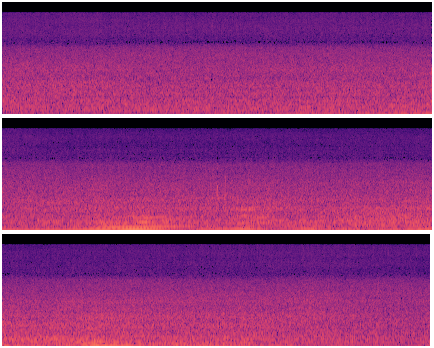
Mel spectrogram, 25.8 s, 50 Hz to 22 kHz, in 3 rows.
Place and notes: soundwalk with binaurals from south street, through St Mary's church, down towpath towards West Bay including weir and waterwheel at the Brewery and finally the A35 underpass.
18 July 2013, 12:00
